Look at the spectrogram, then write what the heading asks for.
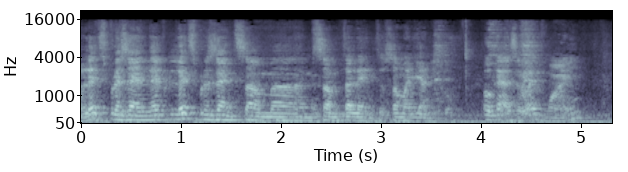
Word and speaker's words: Aglianico: Garden branch, we have Aglianico Talento. As Bruno say, do not say Aglianico, but it's Aglianico.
